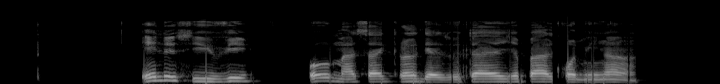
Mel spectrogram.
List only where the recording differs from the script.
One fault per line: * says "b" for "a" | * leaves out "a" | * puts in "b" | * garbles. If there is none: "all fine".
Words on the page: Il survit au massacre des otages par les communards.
* leaves out "les"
